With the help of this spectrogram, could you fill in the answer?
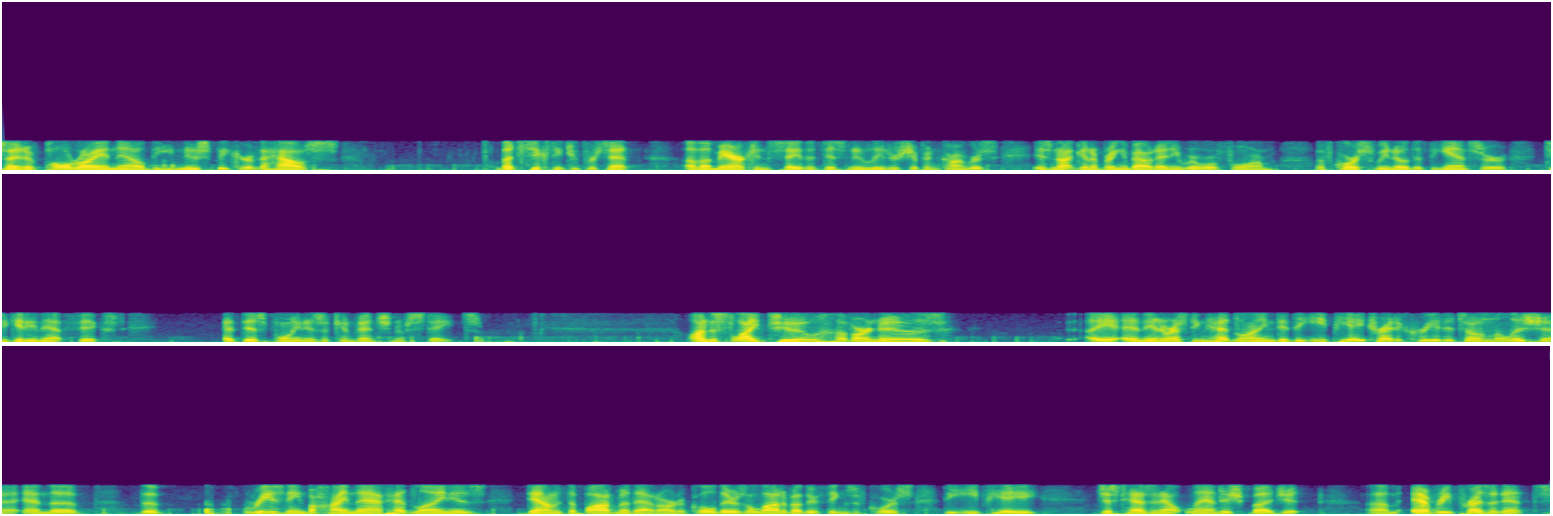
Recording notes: We'll allow time for your phone calls.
